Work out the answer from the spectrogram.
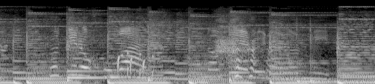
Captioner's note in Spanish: Música alegre; Risas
